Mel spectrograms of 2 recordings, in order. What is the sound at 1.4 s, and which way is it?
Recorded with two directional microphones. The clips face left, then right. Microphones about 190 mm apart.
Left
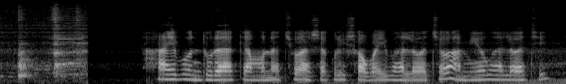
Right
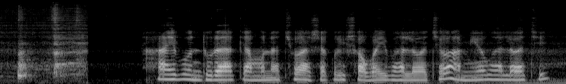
Speech, 20° right (ahead or behind).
